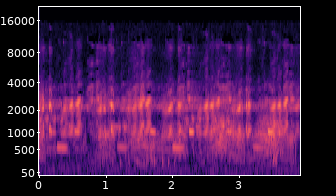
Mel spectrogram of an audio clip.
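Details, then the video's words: Frogs croaking in a dense chorus, overlapping rasping calls stacked between mid and high pitch, pulsing in bursts roughly every half second, with brief clear whistled notes threaded through. "FROGS CROAKING"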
